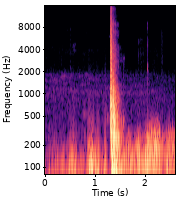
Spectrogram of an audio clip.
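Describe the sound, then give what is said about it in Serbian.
A Porsche 924 car door slamming shut once, a sharp, heavy thud standing out loudly above a low background rumble. “Ovaj, ti kad zatvoriš ta vrata, to, to su ti trebale te istočno-borilačke veštine da ti to zatvoriš”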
